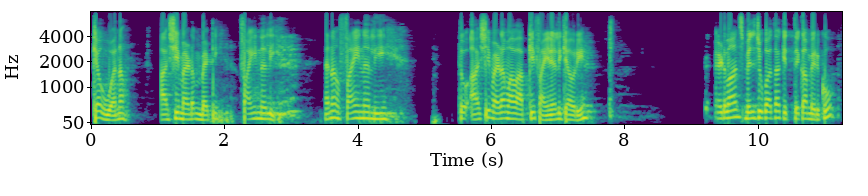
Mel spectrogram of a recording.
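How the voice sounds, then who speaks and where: A man teaching a class, lively and teasing, telling joking stories and acting out the characters. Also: a little high, slow pace, pauses often, smooth.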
